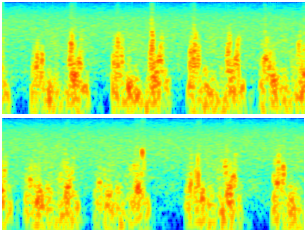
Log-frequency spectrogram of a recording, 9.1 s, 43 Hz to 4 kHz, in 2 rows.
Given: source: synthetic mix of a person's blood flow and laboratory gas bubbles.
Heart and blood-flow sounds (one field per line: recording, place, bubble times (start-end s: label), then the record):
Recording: Doppler ultrasound of blood flow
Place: precordium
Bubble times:
6.62-6.69 s: bubbles
7.45-7.53 s: bubbles
From the record:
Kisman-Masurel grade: 113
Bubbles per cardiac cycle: 1 to 2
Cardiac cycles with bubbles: 1 to 10%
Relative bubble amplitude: loud (0.450 to 0.775)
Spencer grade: 1 (occasional bubble signal discernible with the cardiac motion signal, with majority of cardiac periods free of bubbles)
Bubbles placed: only in the low amplitude regions of the cardiac cycle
